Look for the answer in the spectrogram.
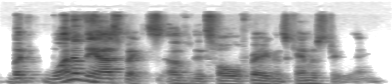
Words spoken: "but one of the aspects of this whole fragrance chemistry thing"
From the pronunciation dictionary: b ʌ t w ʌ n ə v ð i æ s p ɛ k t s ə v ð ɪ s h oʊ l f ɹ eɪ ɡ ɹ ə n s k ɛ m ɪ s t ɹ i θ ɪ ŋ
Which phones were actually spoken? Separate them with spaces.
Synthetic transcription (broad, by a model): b ʌ t w ʌ n ə v ð i æ s p ɛ k t s ə v ð ɪ s h oʊ l f ɹ eɪ ɡ ɹ ə n s k ɛ m ɪ s t ɹ i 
